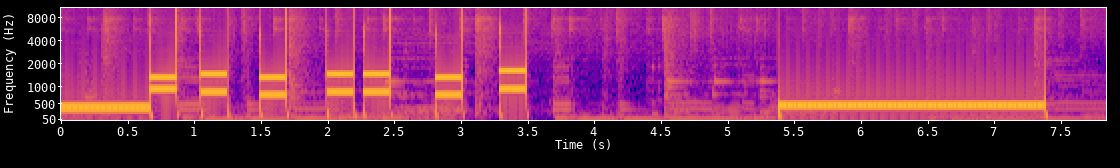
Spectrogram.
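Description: A steady dial tone hums briefly, then a quick series of about seven touch-tone beeps in an uneven rhythm, followed by a longer sustained tone, all clear with no talking, as hosts at radio station Y100 place a phone call.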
